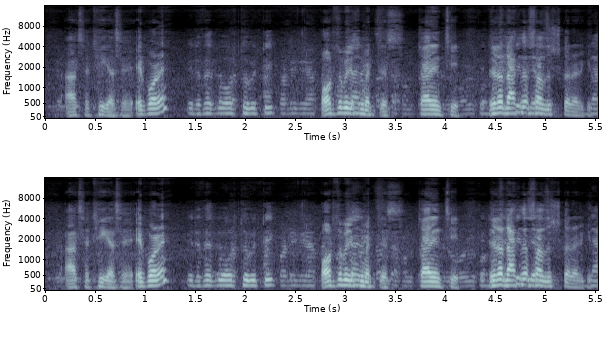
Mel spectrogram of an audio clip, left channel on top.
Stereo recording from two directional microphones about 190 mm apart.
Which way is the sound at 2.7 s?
15° left (ahead or behind).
